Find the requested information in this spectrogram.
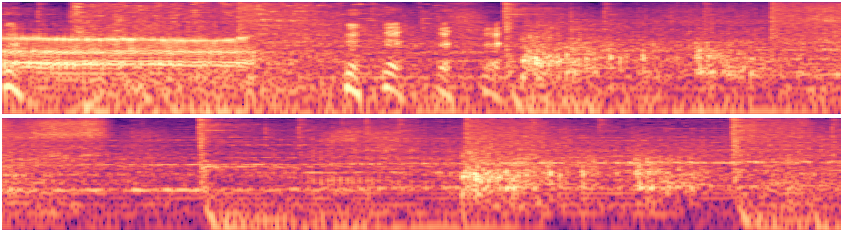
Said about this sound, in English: Wait for the bass drop. Explosions. Yeah, explosions and shit.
